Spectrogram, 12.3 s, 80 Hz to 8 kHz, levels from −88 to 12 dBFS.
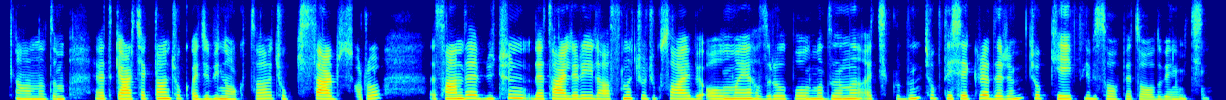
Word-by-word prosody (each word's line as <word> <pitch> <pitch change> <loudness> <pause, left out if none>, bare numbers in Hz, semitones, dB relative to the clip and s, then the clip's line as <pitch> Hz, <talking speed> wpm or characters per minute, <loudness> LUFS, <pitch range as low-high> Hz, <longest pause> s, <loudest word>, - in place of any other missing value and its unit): Anladım. 205 -1 -1 0.3
Evet, 235 -1 -2
gerçekten 240 +2 +4
çok 235 -1 -8
acı 220 0 -1
bir 220 -1 +1
nokta. 225 +4 -2
Çok 225 -2 -10
kişisel 220 -2 +5
bir - - -12
soru. 230 +7 -5 0.5
Eee, - - -6
sen 235 -1 +5
de 255 -3 +2
bütün 235 +1 -2
detaylarıyla 230 +1 +3
aslında 245 +4 0
çocuk 230 -1 -8
sahibi 225 -1 +1
olmaya 225 0 +2
hazır 215 -1 -5
olup 225 +1 -3
olmadığını 220 0 +1
açıkladın. 230 +1 -5
Çok 250 -3 -8
teşekkür 235 +1 0
ederim. 220 -1 0
Çok 245 -2 -5
keyifli 225 0 0
bir - - -6
sohbet 200 -2 -6
oldu 185 0 -4
benim 190 0 -5
için. 225 +2 -12
225 Hz, 165 wpm, -25 LUFS, 215-235 Hz, 0.5 s, kişisel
